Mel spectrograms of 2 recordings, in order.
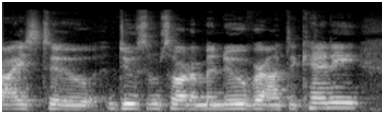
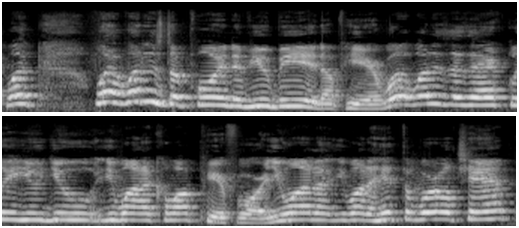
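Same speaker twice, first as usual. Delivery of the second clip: higher-pitched mock confrontation; retold challenge, pressing and incredulous; imitated yelling; 7 semitones higher than usual. Wrestler face to face with his rival, imitated yelling. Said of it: "he's really yelling at him".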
